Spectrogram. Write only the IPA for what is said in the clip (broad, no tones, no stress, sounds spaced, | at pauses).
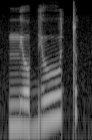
mʲ o bʲ u t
